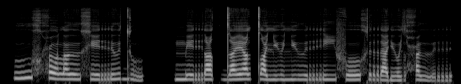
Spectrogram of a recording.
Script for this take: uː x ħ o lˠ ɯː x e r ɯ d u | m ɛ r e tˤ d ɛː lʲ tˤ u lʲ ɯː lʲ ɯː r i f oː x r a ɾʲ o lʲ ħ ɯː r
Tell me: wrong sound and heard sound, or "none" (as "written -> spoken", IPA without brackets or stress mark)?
ɛ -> e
